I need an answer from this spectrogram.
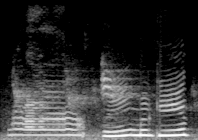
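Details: Pet cat named Ming, described as sick and drooling, meowing three times: a long steady tonal meow, then two shorter meows with a slight rise and waver, with a man talking softly in the background.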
